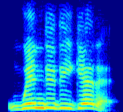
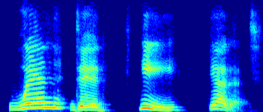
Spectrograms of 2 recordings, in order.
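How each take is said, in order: First: The h in he is dropped. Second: The h in he is pronounced. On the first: "We drop H's. So if I said" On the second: "I am not saying"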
